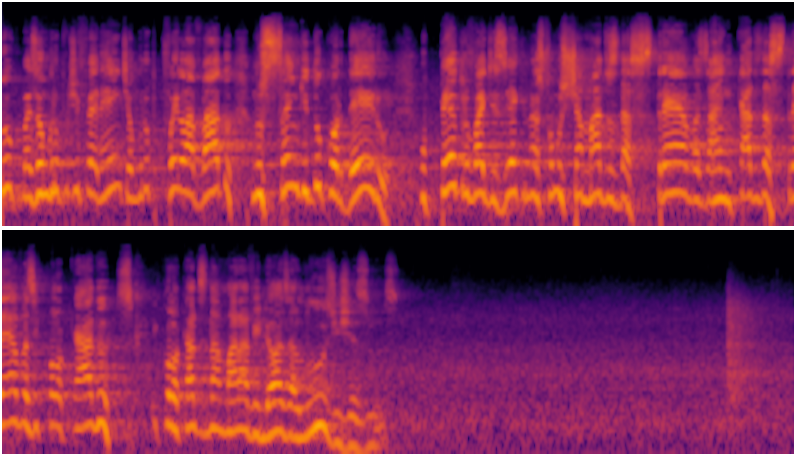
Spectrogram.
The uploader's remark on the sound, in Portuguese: Mensagem proferida no culto ao vivo do dia 12 de fevereiro de 2023, da Congregação Evangélica Luterana da Esperança, de Brasília (DF).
